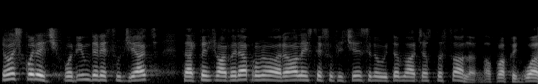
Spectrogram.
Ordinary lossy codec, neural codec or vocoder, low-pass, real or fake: none; codec, 16 kHz, 1 kbps, FunCodec, trained on LibriTTS, 50 frames a second; 5.4 kHz; fake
